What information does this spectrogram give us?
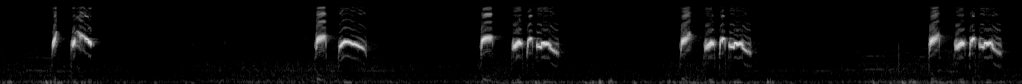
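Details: Red-whiskered bulbul repeating the same lively, warbled phrase five times, roughly every two to two and a half seconds, each a quick rising note followed by bubbling, falling whistles; faint low taps between phrases.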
